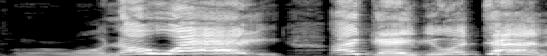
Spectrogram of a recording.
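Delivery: very high, loud repeated scream; screaming protest. Retold or imitated. Buyer drowning out the dealers, screaming protest. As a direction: shout them down at the top of your voice. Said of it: "I just start screaming it".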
